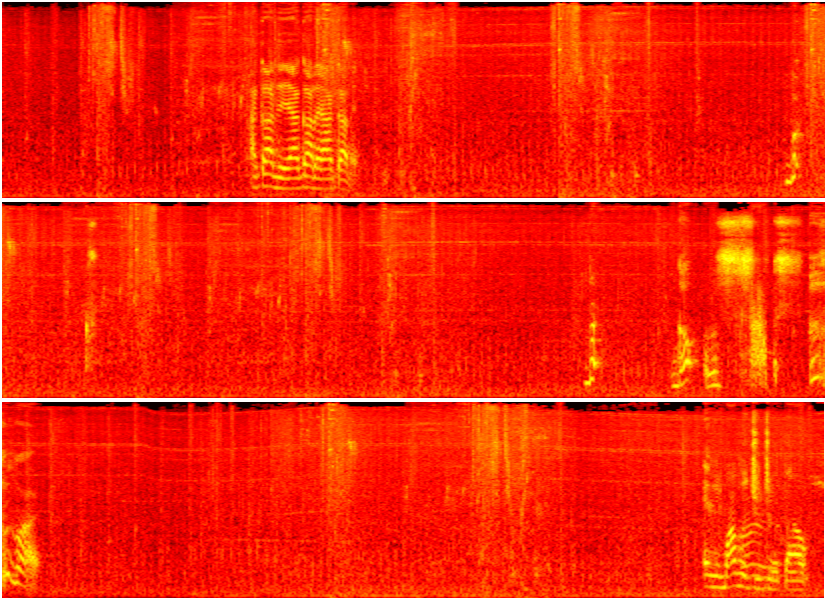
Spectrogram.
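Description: A helicopter's rotor whirs and thrums steadily nearby.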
